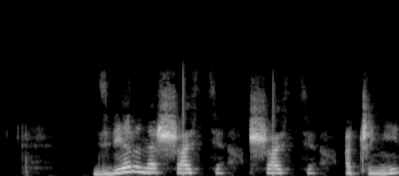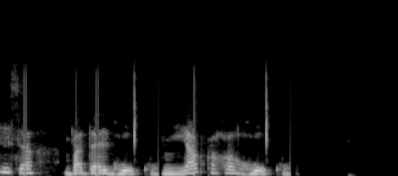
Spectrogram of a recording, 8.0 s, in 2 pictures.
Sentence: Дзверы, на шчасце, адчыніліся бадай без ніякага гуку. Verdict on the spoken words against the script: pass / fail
fail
